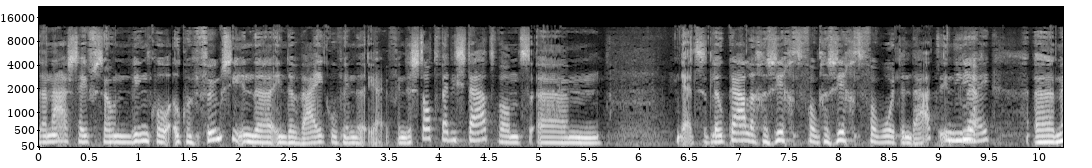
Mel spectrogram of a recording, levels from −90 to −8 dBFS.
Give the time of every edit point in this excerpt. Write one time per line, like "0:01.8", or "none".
0:00.9
0:07.8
